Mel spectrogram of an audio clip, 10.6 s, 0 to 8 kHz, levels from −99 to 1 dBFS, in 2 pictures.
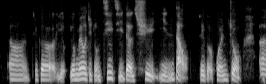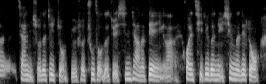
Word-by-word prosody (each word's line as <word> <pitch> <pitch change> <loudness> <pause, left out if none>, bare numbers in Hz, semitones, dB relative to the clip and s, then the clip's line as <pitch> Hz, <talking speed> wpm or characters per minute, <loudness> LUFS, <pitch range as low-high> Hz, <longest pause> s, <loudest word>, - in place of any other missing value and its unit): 呃， 175 -1 -4
这 175 - -7
个 170 -1 +1
有 - - -3
有 170 - +2
没 180 +2 +3
有 195 -1 +5
这 180 - -2
种 165 -1 -3
积 220 0 +1
极 205 - -3
地 160 -3 +6
去 340 - +1
引 165 0 -2
导 - - +2 0.2
这 165 - +1
个 - - -1
观 165 -1 -1
众， - - +3 0.4
呃， 185 - -5 0.4
像 170 -2 -1
你 - - -4
说 - - -3
的 170 0 +2
这 175 +2 +2
种， 165 0 -3
比 135 - -5
如 145 - -3
说 170 0 -2
《出 190 - -1
走 180 - 0
的 140 - 0
决 - - -2
心》， 190 - -3
这 - - -2
样 165 -5 -1
的 150 - -2
电 160 -2 +4
影 - - -5
啊， 145 - -4 0.2
唤 185 -4 +4
起 - - -1
这 185 0 +3
个 175 0 +5
女 170 - 0
性 200 -5 +1
的 170 - +3
这 175 0 +4
种 135 -3 +2
175 Hz, 275 characters per minute, -26 LUFS, 165-185 Hz, 0.4 s, 地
